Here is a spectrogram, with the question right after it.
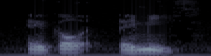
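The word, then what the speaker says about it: ego eimi (ἐγώ εἰμι): 在希腊文里面，我是这个字读作 ego eimi，有时候你会在英文里面看到这个字 ego eimi。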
